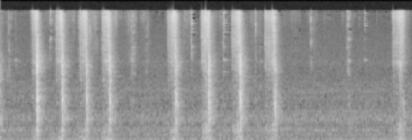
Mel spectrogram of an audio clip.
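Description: Knife chops on a cutting board as vegetables are sliced while preparing dinner: eight crisp, evenly spaced strikes, a pause of nearly two seconds, then one final chop. No one speaks.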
